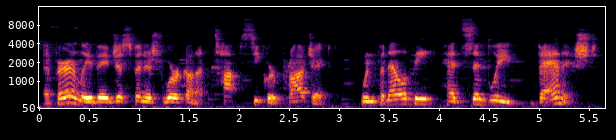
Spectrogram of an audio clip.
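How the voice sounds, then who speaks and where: A man's voice: medium pitch, normal speed, muffled recording, close to an everyday voice. Man voicing a suave, wry American master thief. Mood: concerned. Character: suave male master thief raccoon, wry, confident storyteller. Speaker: narrator. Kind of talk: scripted first-person cutscene narration. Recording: music under the voice.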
